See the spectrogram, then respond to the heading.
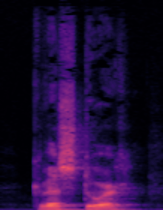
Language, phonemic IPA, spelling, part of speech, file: Dutch, /ˈkwɛstɔr/, quaestor, noun, Nl-quaestor.ogg
- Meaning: treasurer, today mostly used in academic/student organizations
